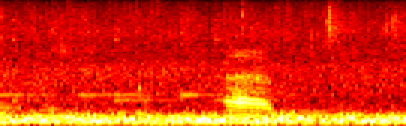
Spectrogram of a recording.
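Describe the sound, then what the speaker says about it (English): Steady, continuous rain falling on surfaces, part of a sound design ambient track that moves from birdsong toward thunderstorms and wind, forming a dense, even wash throughout with a few brief tonal bits over it. "now it's raining a little bit"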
